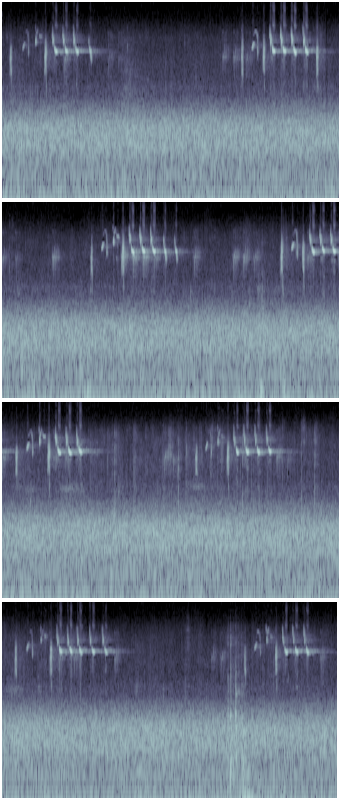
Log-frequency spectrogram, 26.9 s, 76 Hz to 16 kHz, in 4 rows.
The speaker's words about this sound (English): Recording, this is bird 350 again. 350. Stop. It's recording a wild bird.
